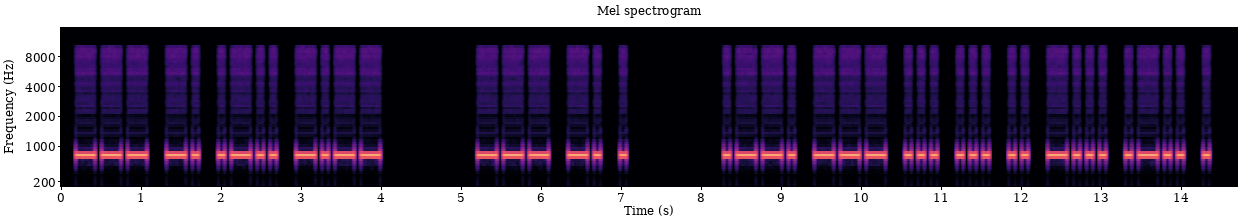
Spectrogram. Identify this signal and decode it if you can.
Morse code, heard as a keyed tone, about 15 wpm, 800 Hz. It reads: ONLY ONE POSSIBLE
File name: Technical Subjects / Technical Subjects-mp3s / AND Gate @13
